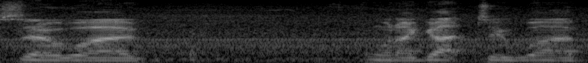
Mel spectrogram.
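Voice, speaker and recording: A man with an American accent speaks at a medium pitch. Noticeable background noise and audible room echo surround him. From US South, southeast Florida. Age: 50s. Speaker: entomology professor. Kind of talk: radio interview. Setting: studio.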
